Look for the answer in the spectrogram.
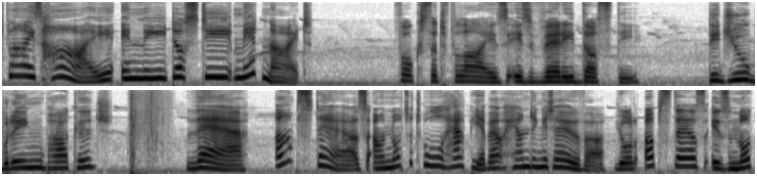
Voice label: Character Spies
